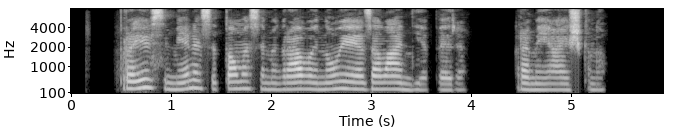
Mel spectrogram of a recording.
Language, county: Lithuanian, Vilnius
